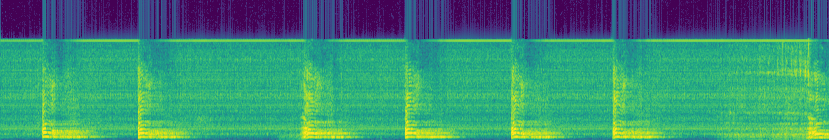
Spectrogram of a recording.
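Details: Pet dog barking while rolling around, a pitch described as not very deep; six short, sharp barks about once a second with a ringing tonal quality, then a lower final bark.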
